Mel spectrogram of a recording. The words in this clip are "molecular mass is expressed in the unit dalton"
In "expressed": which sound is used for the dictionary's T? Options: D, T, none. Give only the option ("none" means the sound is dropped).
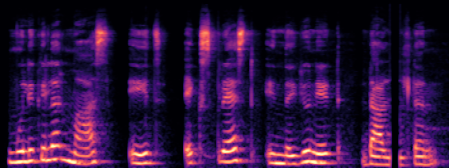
T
